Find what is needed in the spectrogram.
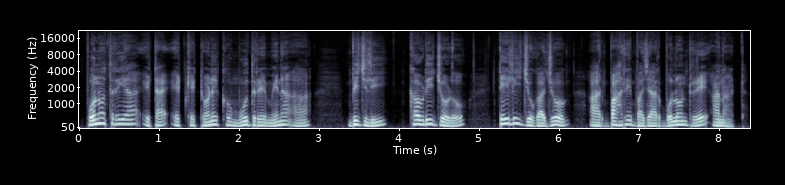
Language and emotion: Santali, neutral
